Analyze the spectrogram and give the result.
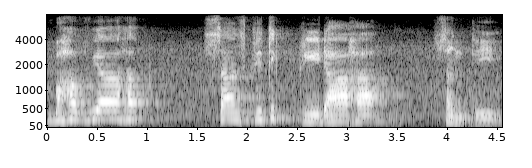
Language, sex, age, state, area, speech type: Sanskrit, male, 18-30, Bihar, rural, spontaneous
